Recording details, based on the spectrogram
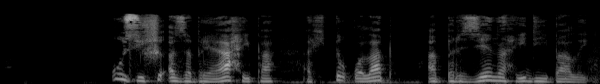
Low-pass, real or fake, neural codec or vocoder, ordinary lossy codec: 10.8 kHz; real; none; MP3, 48 kbps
